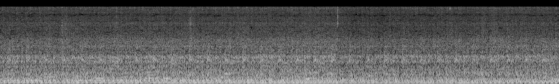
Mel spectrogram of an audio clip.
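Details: Isuzu Panther diesel after an engine overhaul, fixing white exhaust smoke, cold start: steady, even idle with a deep, smooth rumble and no knocks or misses; smoke now black with slight blue, not white; healthy.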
